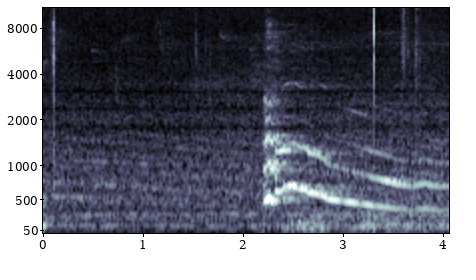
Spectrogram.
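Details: Female Siberian Husky howling at fire truck sirens, recorded 1/10/15; after a steady noisy background, one long howl begins abruptly and slides slowly downward in pitch, holding for nearly two seconds.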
